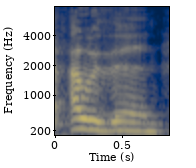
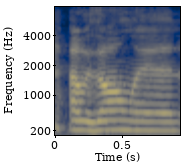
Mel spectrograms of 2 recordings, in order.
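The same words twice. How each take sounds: First: Laughing and louder. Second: All in, with all pushed out and louder; stress on all. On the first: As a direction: laugh it out, then say it. Laughing, all in on school. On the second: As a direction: hit the word all. Emphatic restatement after the laugh. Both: Real, not acted.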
